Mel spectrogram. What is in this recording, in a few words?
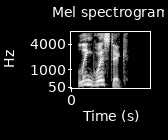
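"linguistic", English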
